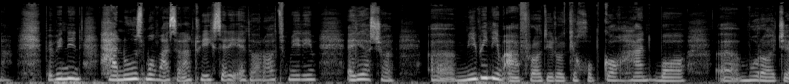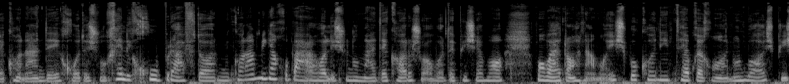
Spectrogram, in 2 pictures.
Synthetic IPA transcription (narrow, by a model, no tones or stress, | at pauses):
næmb̥e̞biːnid̪hænuːzmɒːmæsælænt̪ʰujecseɾḭːʔe̞d̪ɒːɾɒːt̪ʰmiɾiːmʔelijɒːsʃɒːnmiːbiːniːmʔæfɾɒːd̪iːɾocʰe̞xo̞b̚ɡɒːɦænbɒːmoɾɒːd͡ʒe̞ekʰo̞nænd̪ejexo̞d̪e̞ʃuːnxe̞jliːxuːbræft̪ɒːɾmiːkʰo̞nænmiːɟænxo̞behæ̰ɾhɒːliːʃuːnumæd̪ekʰɒːɾe̞ʃoɒ̰ːvo̞ɾd̪e̞pʰiːʃe̞mɒːmɒːbɒːjæd̪rɒːhnæ̰mɒ̰ːjiːʃb̥o̞kʰo̞niːmt̪ʰe̞bɣe̞ɣɒːnuːnbɒːɒːʃpʰiːʃ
